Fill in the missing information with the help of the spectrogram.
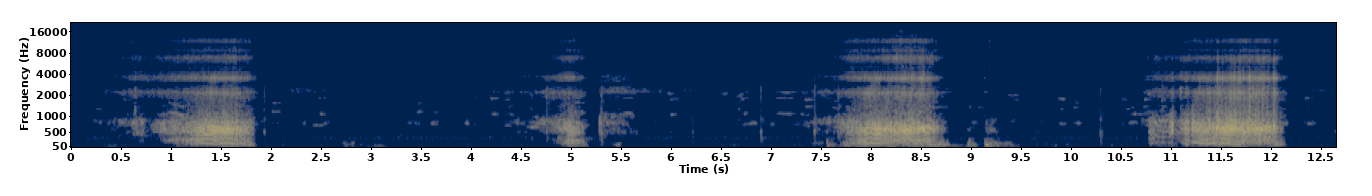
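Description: Four rough, throaty snores, one with each breath, about 18 breaths a minute with quiet pauses between; ordinary snoring.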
